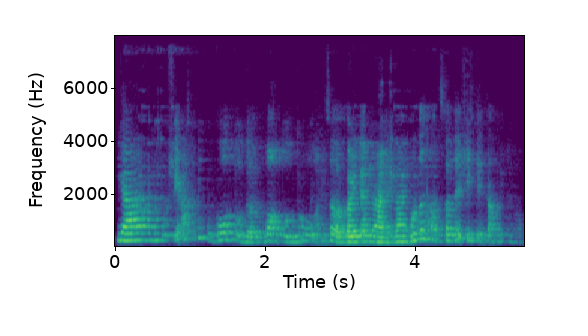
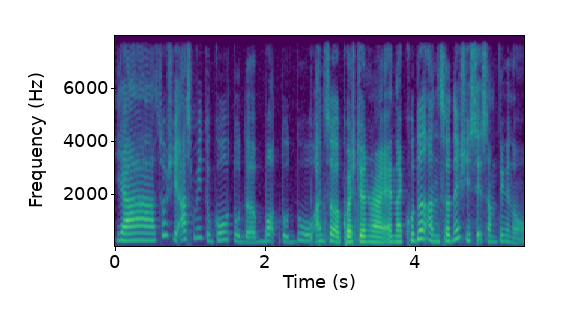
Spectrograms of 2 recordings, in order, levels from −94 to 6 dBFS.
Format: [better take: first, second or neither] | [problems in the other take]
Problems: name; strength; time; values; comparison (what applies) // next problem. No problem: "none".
second | noise reduction (neural mask model DeepFilterNet 3)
